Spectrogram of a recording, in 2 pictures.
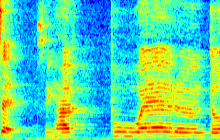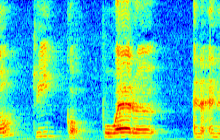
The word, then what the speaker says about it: Rico: You just have a teensy bit of a different pronunciation, again, because of the R.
